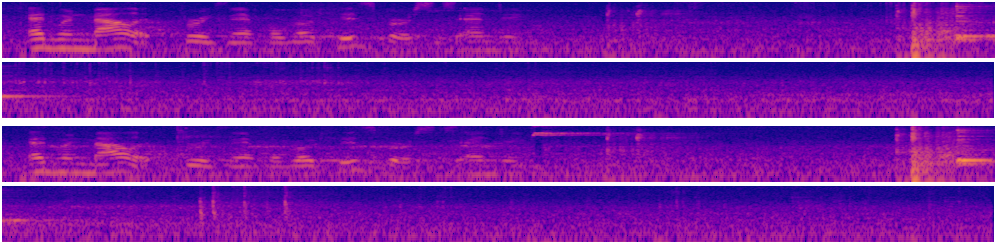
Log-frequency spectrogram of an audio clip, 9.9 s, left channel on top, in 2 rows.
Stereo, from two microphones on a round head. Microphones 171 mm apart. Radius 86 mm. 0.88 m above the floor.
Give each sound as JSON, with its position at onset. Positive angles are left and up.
{"t": 0.1, "sound": "a woman speaking", "side_deg": 65, "distance_m": 1.4}
{"t": 3.0, "sound": "a microwave", "side_deg": -20, "distance_m": 8.5}
{"t": 4.8, "sound": "a cowbell", "side_deg": 70, "distance_m": 3.5}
